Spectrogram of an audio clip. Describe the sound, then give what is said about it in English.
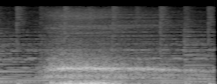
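A single slow, deep breath taken during a breath prayer swells up and then fades over about a second, soft and airy, with no talk over it. “let's take a moment to pray together using a breath prayer. Let's have a breath and have a prayer.”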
